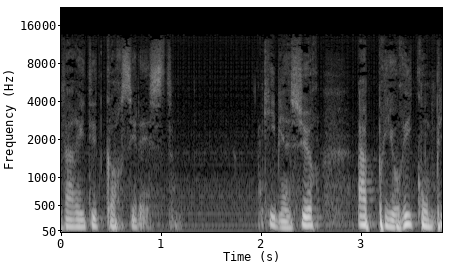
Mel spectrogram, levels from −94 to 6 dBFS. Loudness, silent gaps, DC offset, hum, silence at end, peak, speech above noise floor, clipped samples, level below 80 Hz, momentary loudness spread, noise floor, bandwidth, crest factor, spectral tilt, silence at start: -22 LUFS; none; under 0.1%; 50 Hz at -45 dBFS; 0 s; -6 dBFS; 33 dB; under 0.1%; -48 dBFS; 16 LU; -54 dBFS; 12.5 kHz; 16 dB; -8 dB/octave; 0 s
